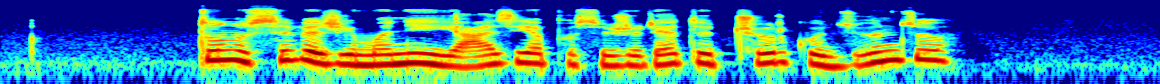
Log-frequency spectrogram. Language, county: Lithuanian, Vilnius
